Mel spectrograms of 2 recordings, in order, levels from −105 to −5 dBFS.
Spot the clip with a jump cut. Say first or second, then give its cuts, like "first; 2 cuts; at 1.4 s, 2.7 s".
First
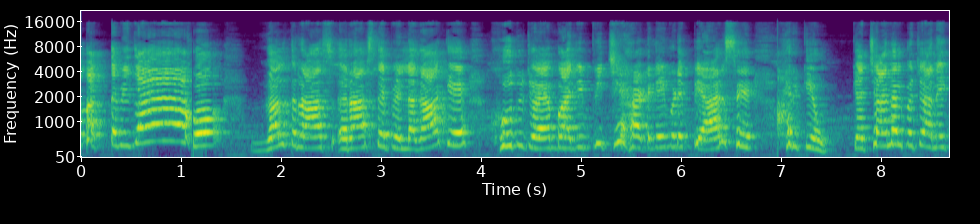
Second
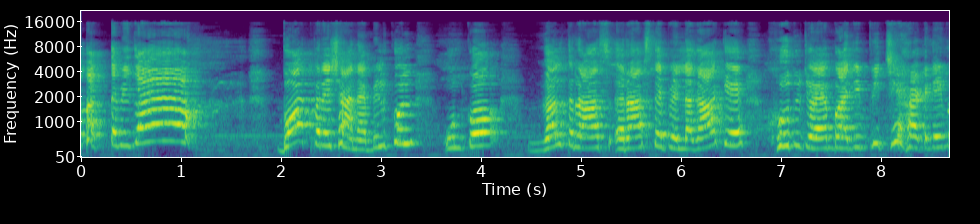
first; 2 cuts; at 1.1 s, 7.0 s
